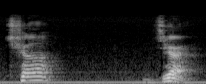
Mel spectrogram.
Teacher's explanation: affricate closure then slow separation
